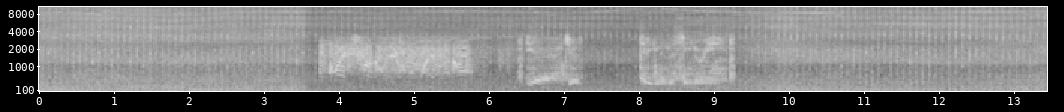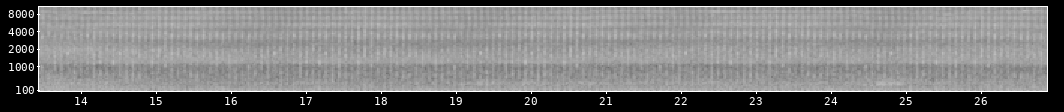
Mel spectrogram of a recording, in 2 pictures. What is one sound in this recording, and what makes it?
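Helicopter rotors thump steadily and loudly.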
